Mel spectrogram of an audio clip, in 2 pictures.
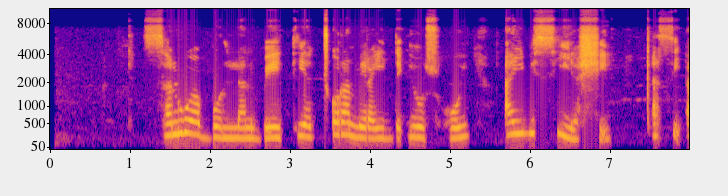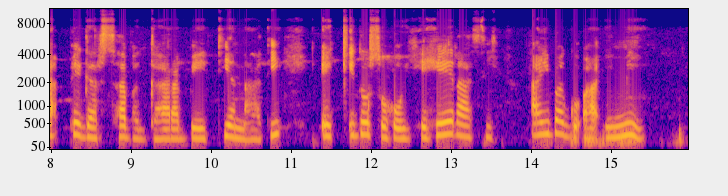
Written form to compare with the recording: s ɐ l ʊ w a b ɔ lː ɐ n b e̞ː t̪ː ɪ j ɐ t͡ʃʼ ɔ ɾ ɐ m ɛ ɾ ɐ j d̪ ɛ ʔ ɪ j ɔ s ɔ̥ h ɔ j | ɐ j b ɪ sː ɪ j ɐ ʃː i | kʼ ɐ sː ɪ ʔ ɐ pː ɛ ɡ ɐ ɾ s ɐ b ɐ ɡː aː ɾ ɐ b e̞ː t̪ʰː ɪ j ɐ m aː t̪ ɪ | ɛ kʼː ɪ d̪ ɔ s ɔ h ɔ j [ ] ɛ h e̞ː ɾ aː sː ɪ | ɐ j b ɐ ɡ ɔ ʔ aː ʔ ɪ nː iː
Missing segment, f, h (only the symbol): h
